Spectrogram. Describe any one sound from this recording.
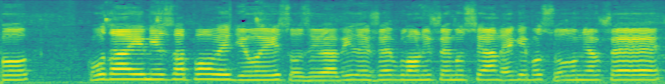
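An elderly man chants prayers aloud.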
